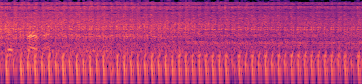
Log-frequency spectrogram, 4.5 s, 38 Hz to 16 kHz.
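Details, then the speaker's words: Polaris 110 kids' snowmobile that hadn't run in a while, after bypassing the non-working governor with a direct throttle rod to the carburetor throttle plate: pull-started, it settles into a quick, even putt-putt idle with no stumbling or hunting. Normal idle. "so no more messing with the governor stuff uh since it wasn't working anyway and now little pull start and idles"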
